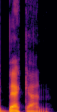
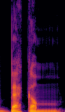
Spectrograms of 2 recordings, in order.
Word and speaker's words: Beckham: Like Spanish people say becan. They don't say Beckham. It's an M. It's like an M like Moncloa. It's Beckham.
